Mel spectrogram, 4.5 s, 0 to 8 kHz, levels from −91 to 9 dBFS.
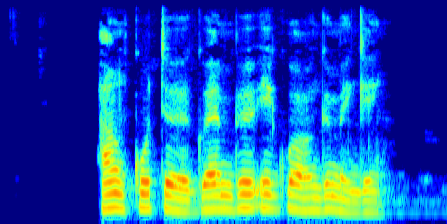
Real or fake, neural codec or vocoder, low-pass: real; none; 7.2 kHz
